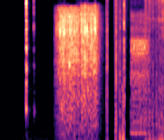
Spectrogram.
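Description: Animated logo sound effects: a couple of quick clicks, a bright whoosh lasting about half a second, a few more clicks, then a short buzzy tone near the end.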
